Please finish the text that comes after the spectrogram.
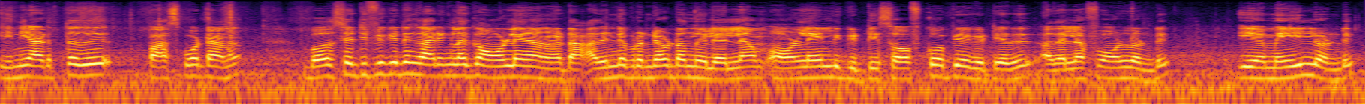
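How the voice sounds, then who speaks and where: A Malayali man from Kerala telling a family story, casual, laughing, talking loud from a car. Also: high voice, fairly even intonation, very fast, slight background noise. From Kerala, India. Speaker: family vlogger. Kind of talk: casual vlog chat. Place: in a car on city roads.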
